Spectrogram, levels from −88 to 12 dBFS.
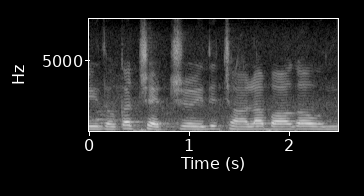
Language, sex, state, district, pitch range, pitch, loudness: Telugu, female, Telangana, Hyderabad, 185-195 Hz, 195 Hz, -15 LUFS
